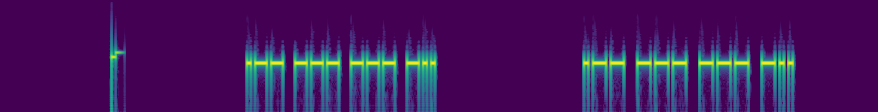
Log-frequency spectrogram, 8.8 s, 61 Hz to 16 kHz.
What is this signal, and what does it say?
Morse code, heard as a keyed tone, about 28 wpm, 700 Hz. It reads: WOOD WOOD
